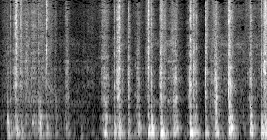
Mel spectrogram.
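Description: Small metal hand plane shaving the edge of a wooden guitar body blank in quick, short strokes. The strokes are sparse at first, then come about five a second from about a second and a half in.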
